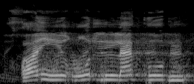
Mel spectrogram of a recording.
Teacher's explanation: تنوین کے بعد ادغام بلا غنہ کے دو حرفوں میں سے لام ہے، تو یہاں ادغام ہوگا لیکن غنہ نہیں ہوگا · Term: ادغام تام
